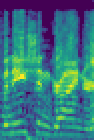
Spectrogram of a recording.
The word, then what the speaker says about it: Phoenician Grinders: at that colt hey col we're talking about phonetically get it for me cuz I'm going to mess it up Phoenician Grinders there you go Phan see I would have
